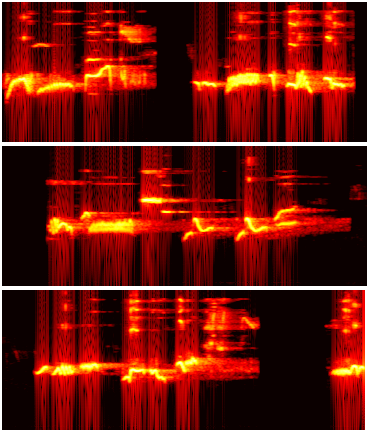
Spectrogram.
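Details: Common blackbird singing a run of five or six fluted, warbling phrases in quick succession, some finishing in thin, high squeaky notes, with short gaps between phrases.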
